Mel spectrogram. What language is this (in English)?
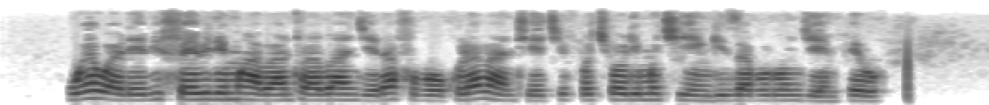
Ganda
